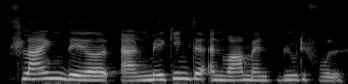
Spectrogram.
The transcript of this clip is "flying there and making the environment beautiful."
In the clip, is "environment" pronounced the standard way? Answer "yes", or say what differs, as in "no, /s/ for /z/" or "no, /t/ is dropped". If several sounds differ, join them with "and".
no, /ɹ/ is dropped and /n/ is dropped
